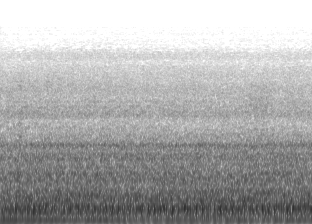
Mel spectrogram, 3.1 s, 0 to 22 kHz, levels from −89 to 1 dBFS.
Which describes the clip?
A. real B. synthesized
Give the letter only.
A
